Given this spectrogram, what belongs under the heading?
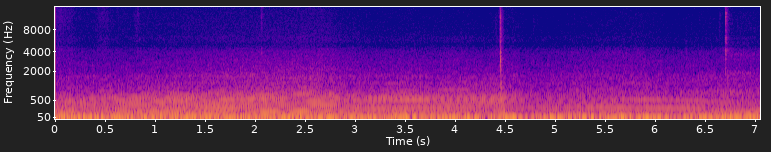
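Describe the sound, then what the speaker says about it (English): A 2021 Ford Explorer ST's 3-liter twin-turbo EcoBoost V6 with a 10-speed automatic accelerates hard, a loud, steady engine drone rising in pitch through gear shifts, heard from inside the cabin. "this Ford Explorer ST has a 3-liter twin turbocharged EcoBoost V6 that's backed by a 10-speed automatic"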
